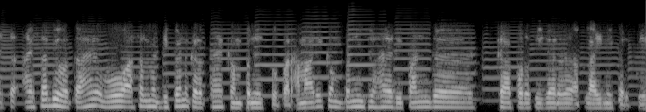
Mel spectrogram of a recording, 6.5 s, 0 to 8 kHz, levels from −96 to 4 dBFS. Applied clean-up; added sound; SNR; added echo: none; Trumpet; 18 dB; none.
